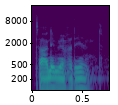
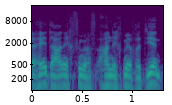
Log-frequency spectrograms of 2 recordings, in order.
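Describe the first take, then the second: First: Quiet admission. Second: A touch of smug entitlement, as if claiming a reward; mock self-satisfied "Hey, das habe ich mir verdient"; entitled attitude. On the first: Shown as a demonstration. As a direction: lower and softer, a quiet honest confession. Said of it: "Ich meine, ich habe gearbeitet dafür". (leise, tiefer, ehrlich eingestanden) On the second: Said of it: "oder eher". (leicht selbstgefällig, anspruchsvoll)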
